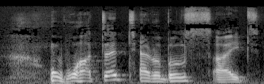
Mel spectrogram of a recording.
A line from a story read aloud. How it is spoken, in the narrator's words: laughed Jude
